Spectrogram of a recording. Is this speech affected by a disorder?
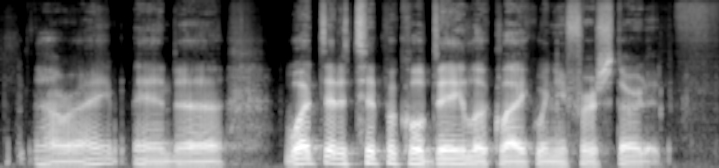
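No.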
